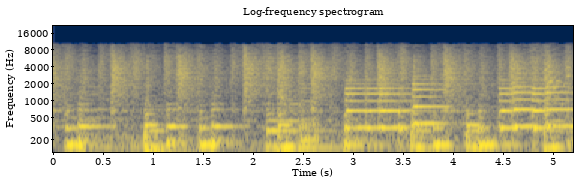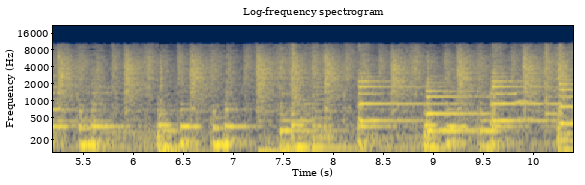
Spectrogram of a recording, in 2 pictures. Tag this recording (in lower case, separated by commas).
music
